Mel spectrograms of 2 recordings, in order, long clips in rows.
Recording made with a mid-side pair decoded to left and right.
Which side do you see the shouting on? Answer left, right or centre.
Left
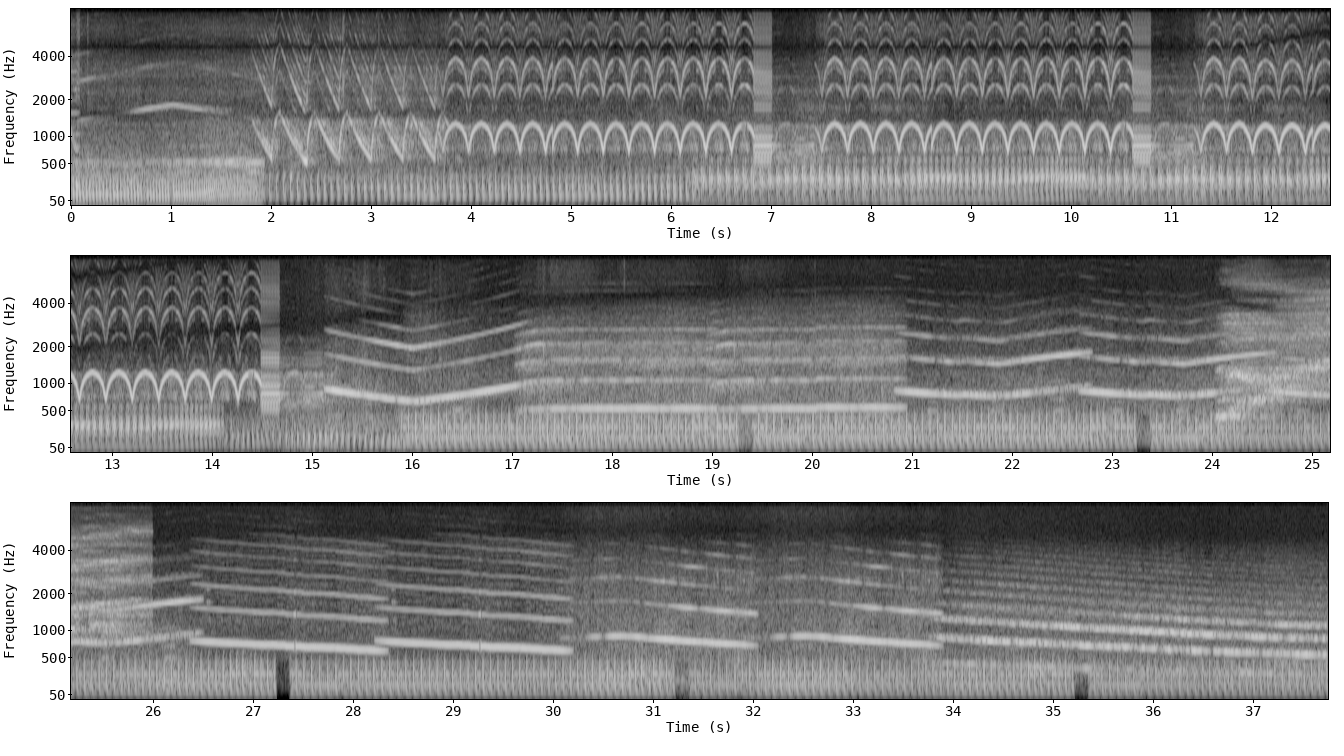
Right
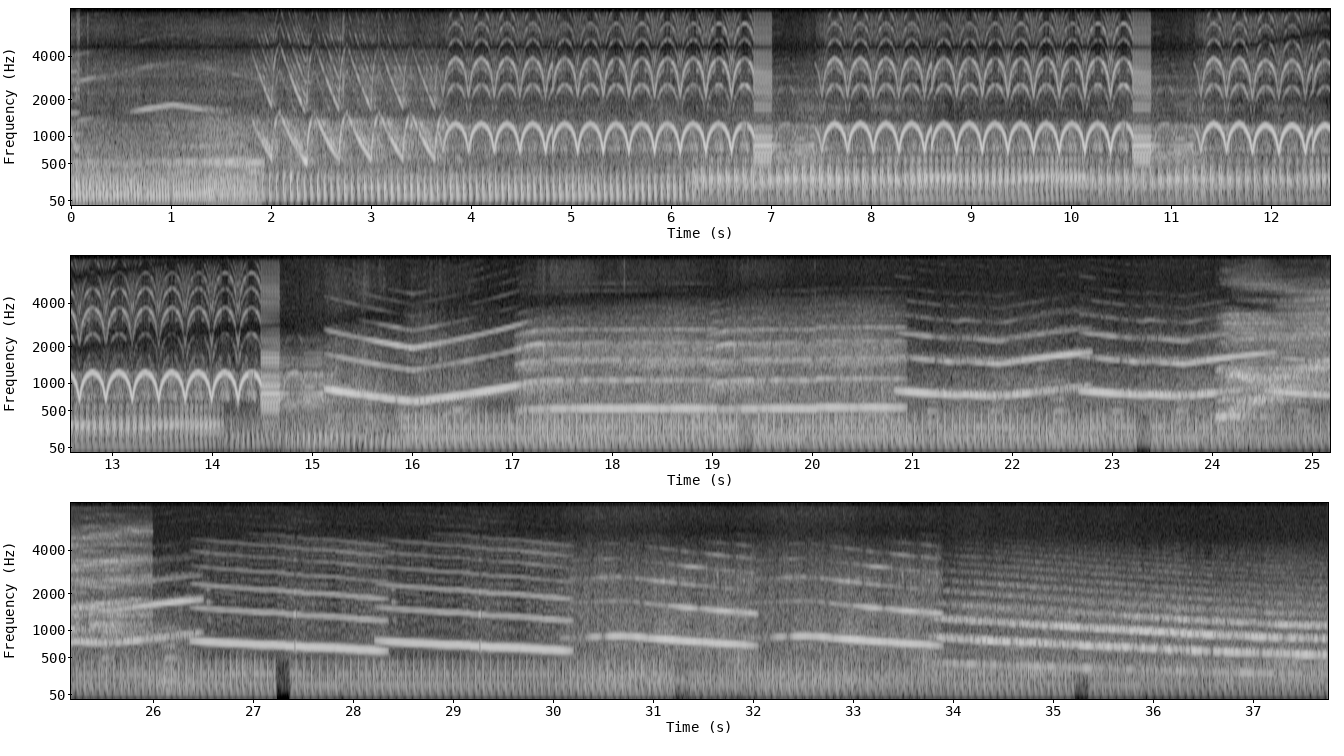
left.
